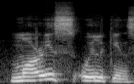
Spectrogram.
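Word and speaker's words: Maurice Wilkins: sir chromosome chromatin আর chromatid কি আমি আসতেছি মরিস উইলকিন্স আব্দুল্লাহ আল সায়েদ উচ্চারণ হচ্ছে মরিস উইলকিনস আরেকটা হচ্ছে রোজালিন ফ্র্যাঙ্কলিন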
